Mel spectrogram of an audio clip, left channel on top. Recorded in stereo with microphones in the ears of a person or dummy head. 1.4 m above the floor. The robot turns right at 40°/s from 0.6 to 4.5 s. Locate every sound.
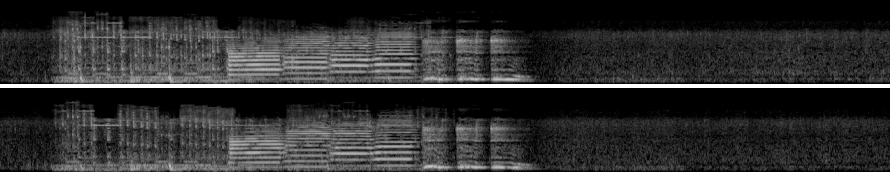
2.3 s a trumpet: 25° left (ahead or behind), 0.7 m; by 4.1 s 20° left (ahead or behind), 0.7 m
4.2 s throat clearing: 10° right (ahead or behind), 1.0 m; by 5.3 s centre (ahead or behind), 1.0 m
